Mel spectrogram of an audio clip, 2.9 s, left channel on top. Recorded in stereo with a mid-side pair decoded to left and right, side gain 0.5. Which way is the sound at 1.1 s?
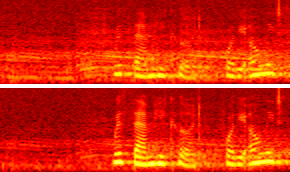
60° right.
